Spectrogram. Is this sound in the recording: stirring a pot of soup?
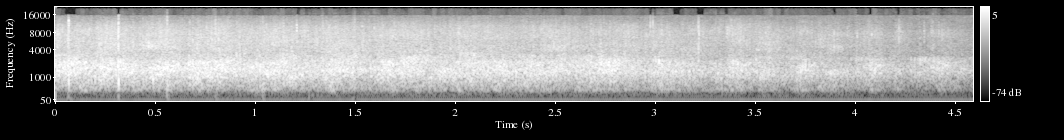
no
